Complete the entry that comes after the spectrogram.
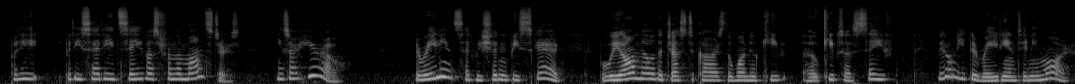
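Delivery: put-on high, small child's voice; little girl voice. Little girl thanking Tepeke, high child voice. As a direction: sound like a grateful little girl.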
